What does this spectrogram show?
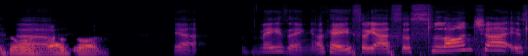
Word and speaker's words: sláinte: So in Ireland, we say sláinte. For the pronunciation, sláinte.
